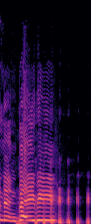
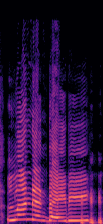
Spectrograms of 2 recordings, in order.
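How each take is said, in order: First: High, drawn-out cheer; excited catchphrase. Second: High, loud catchphrase shout; louder, in-your-face. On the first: Retelling Joey's famous catchphrase, excited. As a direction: stretch it out in a mock whoop. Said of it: "says his second famous catchphrase". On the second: Joey says it in Chandler's face, loud and excited. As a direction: blare it right into someone's face. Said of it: "says it louder and in his face". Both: Retold or imitated.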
